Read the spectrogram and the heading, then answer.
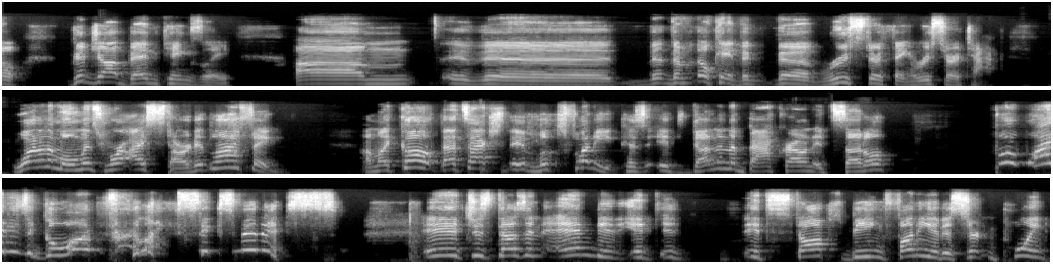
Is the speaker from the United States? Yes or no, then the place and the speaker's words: no; Canada; As a Canadian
